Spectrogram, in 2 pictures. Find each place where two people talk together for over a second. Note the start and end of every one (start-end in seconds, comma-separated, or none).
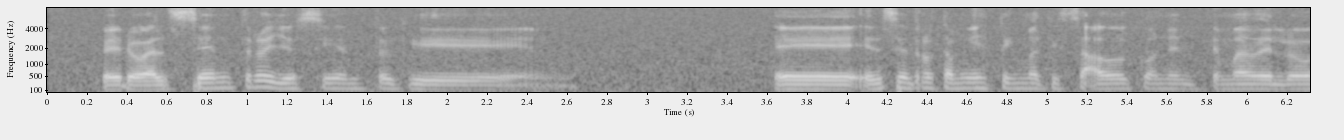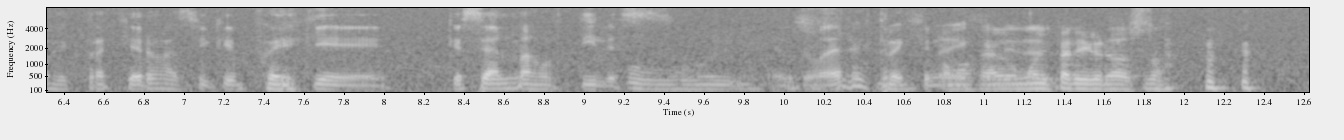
10.0-11.4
